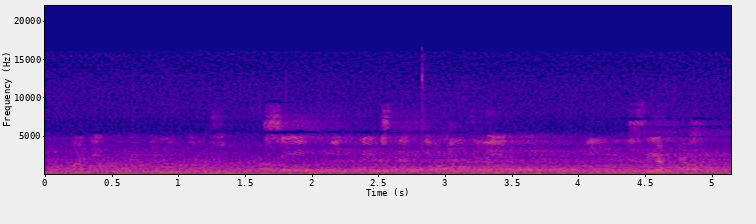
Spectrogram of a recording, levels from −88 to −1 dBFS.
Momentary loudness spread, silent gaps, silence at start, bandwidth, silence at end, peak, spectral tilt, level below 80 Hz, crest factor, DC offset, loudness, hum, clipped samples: 4 LU; none; 0 s; 16.5 kHz; 0 s; -28 dBFS; -4 dB/octave; -62 dBFS; 16 dB; under 0.1%; -45 LUFS; none; under 0.1%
